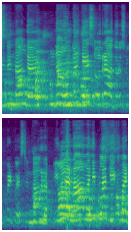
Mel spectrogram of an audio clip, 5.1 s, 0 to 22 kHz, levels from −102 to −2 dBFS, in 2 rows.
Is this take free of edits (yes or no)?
no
